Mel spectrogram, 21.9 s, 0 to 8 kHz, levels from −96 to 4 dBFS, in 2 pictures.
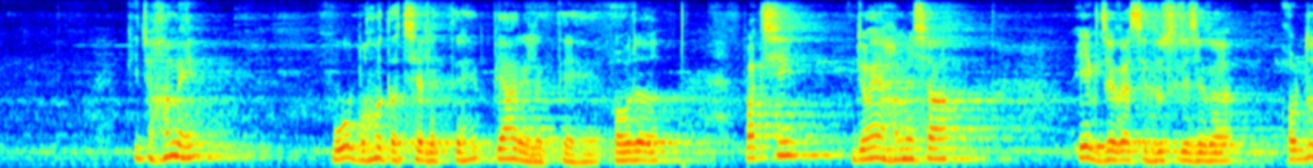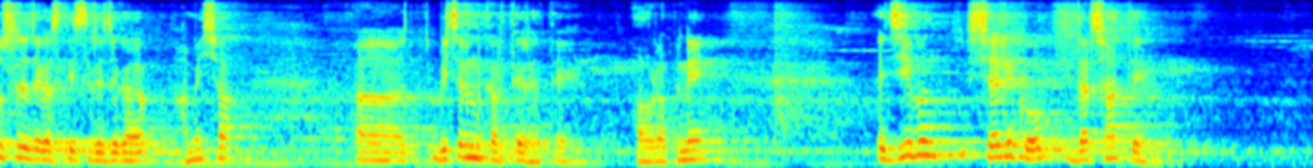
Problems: constant background noise, continuous background conversations, echo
